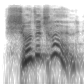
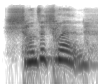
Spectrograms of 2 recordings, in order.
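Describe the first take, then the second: First: Much higher snapped name; betrayed commander snapping at his subordinate; angry snap. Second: Louder, higher anguished howl of the name; enraged howl. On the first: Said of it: "he snapped". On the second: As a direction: howl it like a wounded beast. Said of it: "Like a beast enraged, Xiao Chuye howled". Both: Acted.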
